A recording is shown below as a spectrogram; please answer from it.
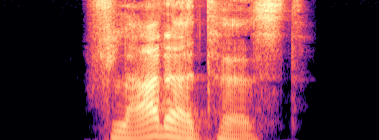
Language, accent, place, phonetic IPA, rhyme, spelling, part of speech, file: German, Germany, Berlin, [ˈflaːdɐtəst], -aːdɐtəst, fladertest, verb, De-fladertest.ogg
- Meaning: inflection of fladern: 1. second-person singular preterite 2. second-person singular subjunctive II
